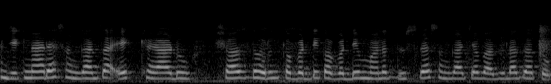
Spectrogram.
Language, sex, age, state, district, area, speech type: Marathi, female, 18-30, Maharashtra, Amravati, urban, spontaneous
